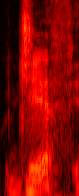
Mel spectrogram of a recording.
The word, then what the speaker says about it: GIF: GIF? – Yes, that's how it's pronounced.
